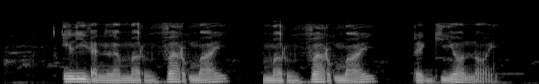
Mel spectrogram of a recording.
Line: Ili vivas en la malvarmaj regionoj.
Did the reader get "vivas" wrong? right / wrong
wrong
